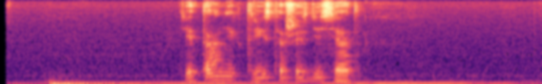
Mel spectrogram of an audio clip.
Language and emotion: Russian, neutral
